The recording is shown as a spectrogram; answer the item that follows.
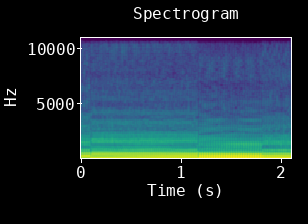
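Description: Serum synth bass-support patch playing long held notes through tube distortion, which makes it grimy and adds high end. It changes note about a second in and again shortly before the end.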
